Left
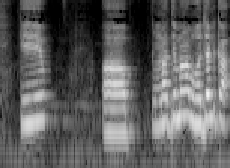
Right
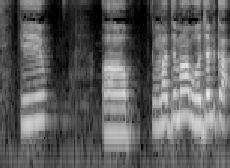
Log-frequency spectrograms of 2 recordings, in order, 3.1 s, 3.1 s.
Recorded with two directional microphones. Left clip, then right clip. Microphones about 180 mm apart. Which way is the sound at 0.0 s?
15° right (ahead or behind).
